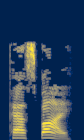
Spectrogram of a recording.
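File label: "pass by", British English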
